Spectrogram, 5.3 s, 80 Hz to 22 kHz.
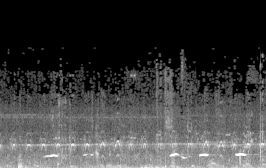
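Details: A white-throated toucan in the Amazon River Basin, Rio Negro area, in July 2014, gives four or five short, arched yelping notes, somewhat spaced, over a steady insect hum and faint voices.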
